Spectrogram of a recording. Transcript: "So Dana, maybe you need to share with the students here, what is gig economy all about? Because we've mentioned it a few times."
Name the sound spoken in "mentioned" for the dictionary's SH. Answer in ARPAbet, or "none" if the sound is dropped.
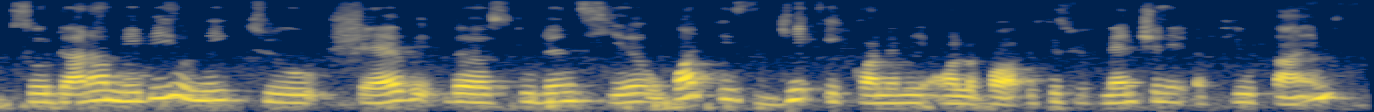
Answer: SH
